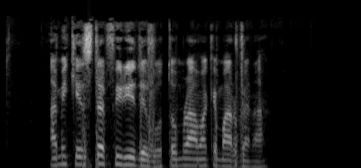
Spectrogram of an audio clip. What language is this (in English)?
Bangla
